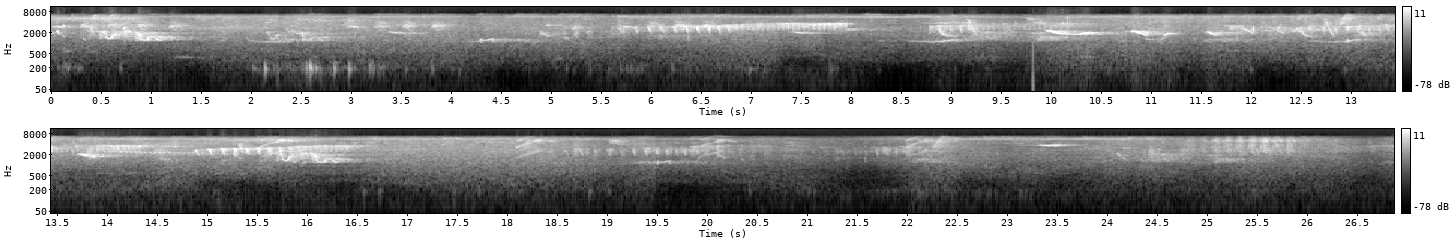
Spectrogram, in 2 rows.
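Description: Several birds chirping and trilling over a steady outdoor background hiss; the calls are busiest through the first half and thin out after about 17 seconds.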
